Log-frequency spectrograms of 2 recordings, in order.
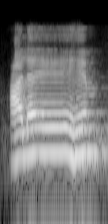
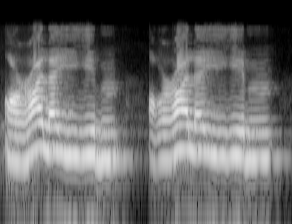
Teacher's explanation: لام کے بعد جو یا ہے اس کو لمبا نہیں کرنا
